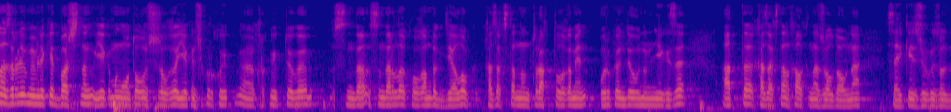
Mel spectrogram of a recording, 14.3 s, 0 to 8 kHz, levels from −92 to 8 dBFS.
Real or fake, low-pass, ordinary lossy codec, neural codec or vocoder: real; 7.2 kHz; AAC, 48 kbps; none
